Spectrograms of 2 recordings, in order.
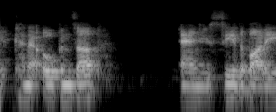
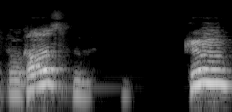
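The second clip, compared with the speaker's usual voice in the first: higher, louder muffled hello; 8 semitones higher, 7 dB louder than usual. Acted. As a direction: call through something muffled. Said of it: "it's real muffled".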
